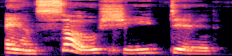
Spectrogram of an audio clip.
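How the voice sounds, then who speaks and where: Unhurried woman reading a picture book aloud. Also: mid-range voice. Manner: expressive, rhythmic reading with drawn-out words and chanted sound words. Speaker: children's librarian leading storytime. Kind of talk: read-aloud picture book storytime for preschoolers.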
